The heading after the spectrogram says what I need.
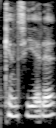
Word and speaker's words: quinceañera: Your sister had a quinceañera. My sister had her quinceañera, yeah. If you can't roll your R's, you can't say it.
